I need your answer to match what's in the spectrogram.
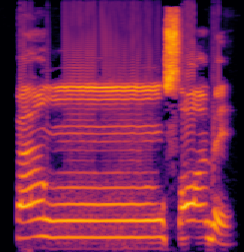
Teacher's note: বা কলকলার হরফ নিচের দিকে ধাবিত করে ধাক্কা দিয়ে উচ্চারণ করব।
